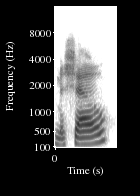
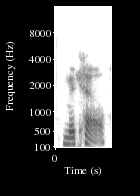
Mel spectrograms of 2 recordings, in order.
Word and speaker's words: Micelle: My first name is Mikkel, and it's spelled Micelle. It's like Michelle without the H. Uh-huh. Mhm. Um, every job, every school, no matter where I go, the white people cannot pronounce it. It's always Michelle, Maselli, Michael. I've been Michael a few times. I've been Um, everything but Mikkel.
